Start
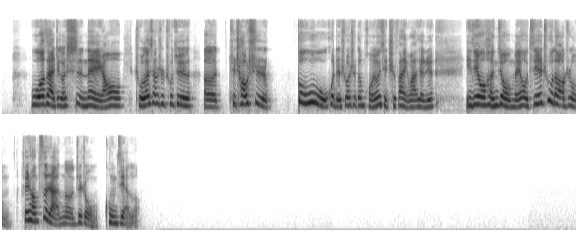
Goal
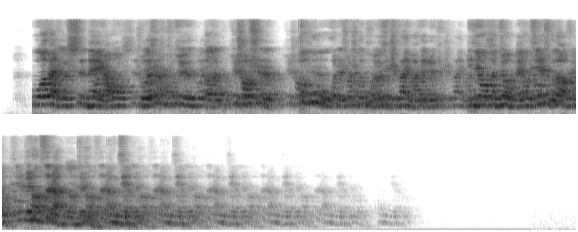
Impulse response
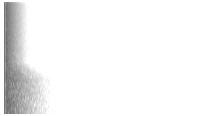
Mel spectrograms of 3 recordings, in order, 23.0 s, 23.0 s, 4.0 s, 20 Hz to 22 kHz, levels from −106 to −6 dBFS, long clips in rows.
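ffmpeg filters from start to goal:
-filter_complex "[0:a]agate=range=-15dB:threshold=-46dB:ratio=16:detection=peak,acrossover=split=220|580|1600[a][b][c][d];[b]acompressor=threshold=-44dB:ratio=6[e];[a][e][c][d]amix=inputs=4:normalize=0,asplit=2[f][g];[g]adelay=1076,lowpass=f=3.1k:p=1,volume=-10dB,asplit=2[h][i];[i]adelay=1076,lowpass=f=3.1k:p=1,volume=0.44,asplit=2[j][k];[k]adelay=1076,lowpass=f=3.1k:p=1,volume=0.44,asplit=2[l][m];[m]adelay=1076,lowpass=f=3.1k:p=1,volume=0.44,asplit=2[n][o];[o]adelay=1076,lowpass=f=3.1k:p=1,volume=0.44[p];[f][h][j][l][n][p]amix=inputs=6:normalize=0[q];[1:a]atrim=start_sample=2205[r];[q][r]afir=irnorm=-1:irlink=0,volume=1dB"

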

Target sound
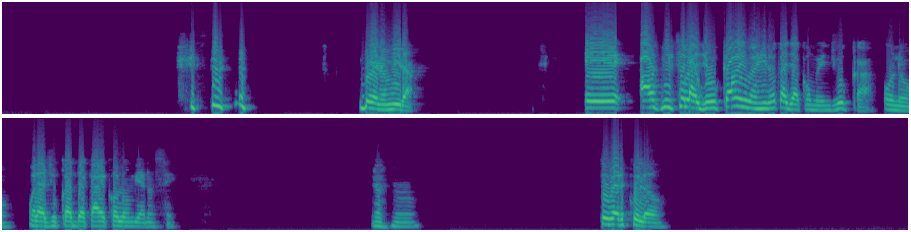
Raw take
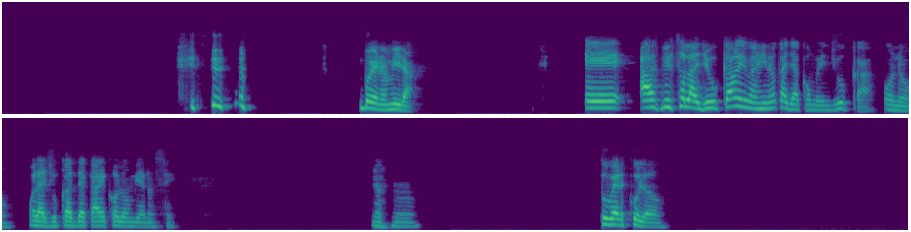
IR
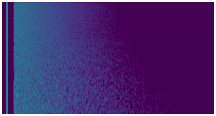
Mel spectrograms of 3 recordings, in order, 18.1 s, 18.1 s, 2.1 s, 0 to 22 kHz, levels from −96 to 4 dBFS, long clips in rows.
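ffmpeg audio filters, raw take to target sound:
-af "asoftclip=type=hard:threshold=-29.5dB,volume=5.5dB"

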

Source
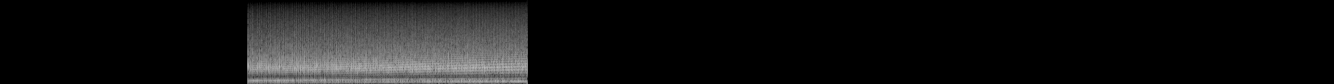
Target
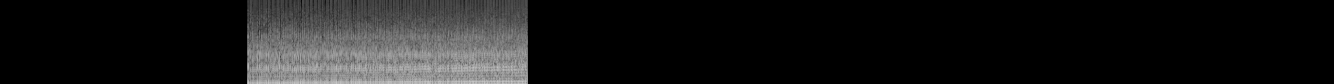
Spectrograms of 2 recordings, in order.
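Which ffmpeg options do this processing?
-af "aeval=exprs='0.708*(cos(1*acos(clip(val(0)/0.708,-1,1)))-cos(1*PI/2))+0.355*(cos(8*acos(clip(val(0)/0.708,-1,1)))-cos(8*PI/2))':c=same,dynaudnorm=f=330:g=17:m=8.5dB,volume=-1dB"

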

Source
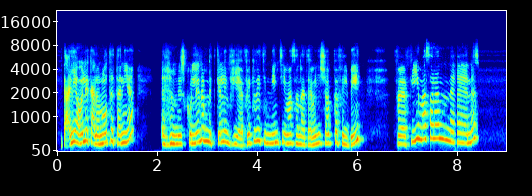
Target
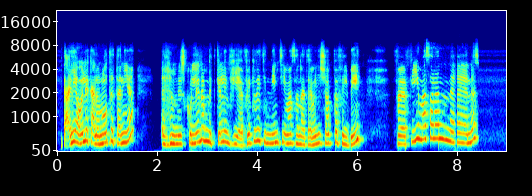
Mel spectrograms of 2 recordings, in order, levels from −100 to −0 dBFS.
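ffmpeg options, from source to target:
-filter_complex "[0:a]asettb=1/sr,asplit=3[a][b][c];[a]atrim=end=6.964[d];[b]atrim=start=6.96:end=7.62,asetpts=PTS-STARTPTS,afade=t=in:d=0.004:c=qsin,afade=t=out:st=0.656:d=0.004:c=qsin,highpass=280[e];[c]atrim=start=7.616[f];[d][e]acrossfade=d=0.004:c1=hsin:c2=qsin[g];[g][f]acrossfade=d=0.004:c1=qsin:c2=hsin,volume=6.5dB"

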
